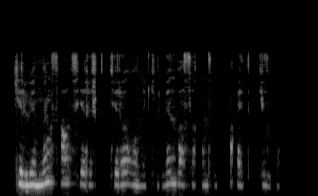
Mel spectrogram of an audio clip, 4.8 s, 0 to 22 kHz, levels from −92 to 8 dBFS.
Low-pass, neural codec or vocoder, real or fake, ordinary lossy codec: 7.2 kHz; none; real; none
